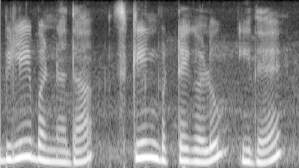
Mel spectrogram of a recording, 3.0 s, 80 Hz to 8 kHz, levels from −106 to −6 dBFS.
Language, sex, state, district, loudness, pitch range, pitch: Kannada, female, Karnataka, Bangalore, -13 LUFS, 205-265 Hz, 230 Hz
